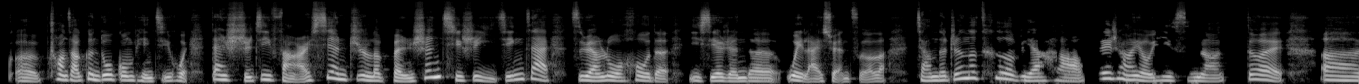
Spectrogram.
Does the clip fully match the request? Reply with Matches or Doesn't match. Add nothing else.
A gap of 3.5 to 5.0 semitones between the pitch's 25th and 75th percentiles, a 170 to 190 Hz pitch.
Matches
